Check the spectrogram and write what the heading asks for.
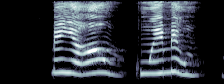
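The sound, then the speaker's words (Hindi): Two wavering, nasal goat bleats in quick succession, fairly loud, apparently a person's voice imitating a goat that has fallen into a well, rather than a real animal. “थोड़ी देर बाद एक आदमी उधर से निकला उसने बकरी के मिमियाने की आवाज सुनी आदमी ने पूछा तुम कहां से बोल रही हो”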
